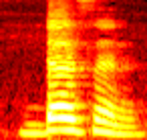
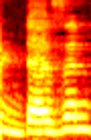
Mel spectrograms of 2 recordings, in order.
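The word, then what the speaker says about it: dozen: ओ वाले जैसे हो गए सम डजन। तो हम इसे डजन पढ़ते हैं।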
